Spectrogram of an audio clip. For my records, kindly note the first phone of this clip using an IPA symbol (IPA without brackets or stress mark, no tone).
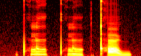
pʰ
